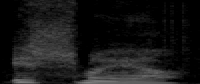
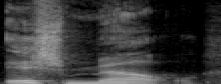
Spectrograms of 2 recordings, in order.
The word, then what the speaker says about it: Ishmael: I thought it was Ishmael, not Ishmael. It's because you gotta really emphasize that A.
